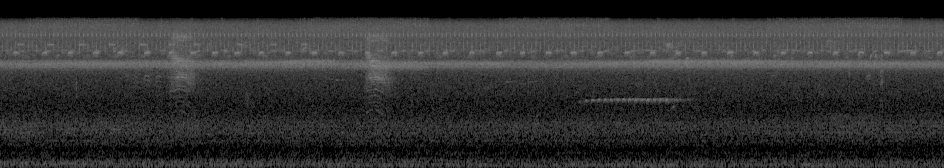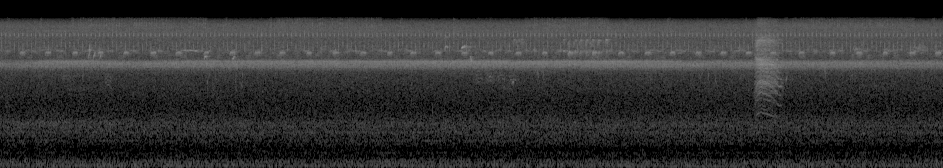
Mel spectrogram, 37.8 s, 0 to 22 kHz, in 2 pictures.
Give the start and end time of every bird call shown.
0.0s-8.0s: Gray Catbird (Dumetella carolinensis)
11.6s-13.9s: Pileated Woodpecker (Dryocopus pileatus)
33.9s-34.8s: Gray Catbird (Dumetella carolinensis)

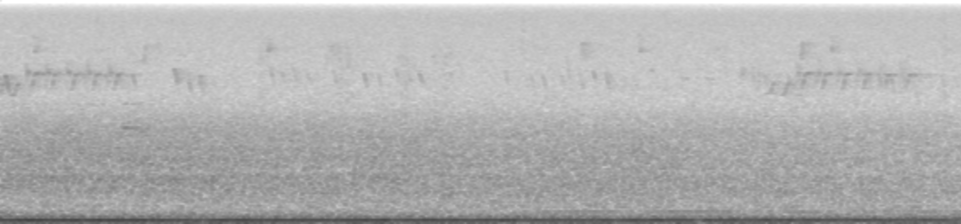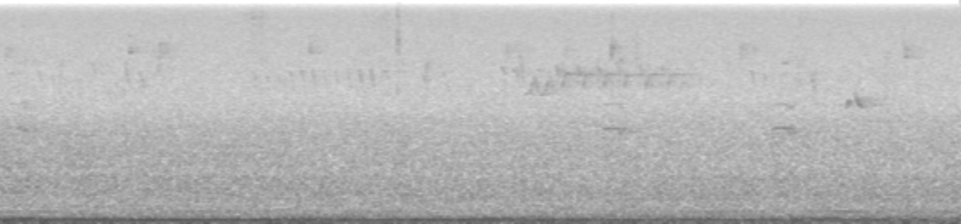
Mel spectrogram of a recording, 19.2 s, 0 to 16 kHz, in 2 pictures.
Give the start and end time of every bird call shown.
0.0s-9.7s: American Goldfinch (Spinus tristis)
0.9s-11.3s: Northern Cardinal (Cardinalis cardinalis)
14.4s-16.9s: American Goldfinch (Spinus tristis)
15.5s-17.9s: Blue Jay (Cyanocitta cristata)
18.0s-18.4s: Baltimore Oriole (Icterus galbula)

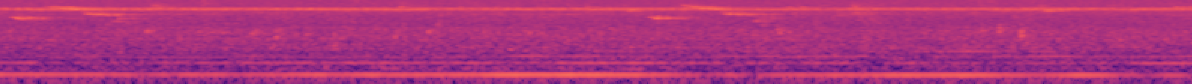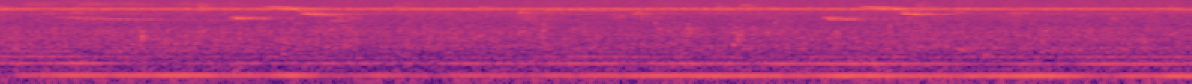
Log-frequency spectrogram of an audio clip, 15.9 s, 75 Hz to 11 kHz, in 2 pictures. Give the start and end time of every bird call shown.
0.0s-1.0s: Orange-billed Nightingale-Thrush (Catharus aurantiirostris)
4.2s-5.2s: Orange-billed Nightingale-Thrush (Catharus aurantiirostris)
9.3s-10.3s: Orange-billed Nightingale-Thrush (Catharus aurantiirostris)
13.4s-14.4s: Orange-billed Nightingale-Thrush (Catharus aurantiirostris)

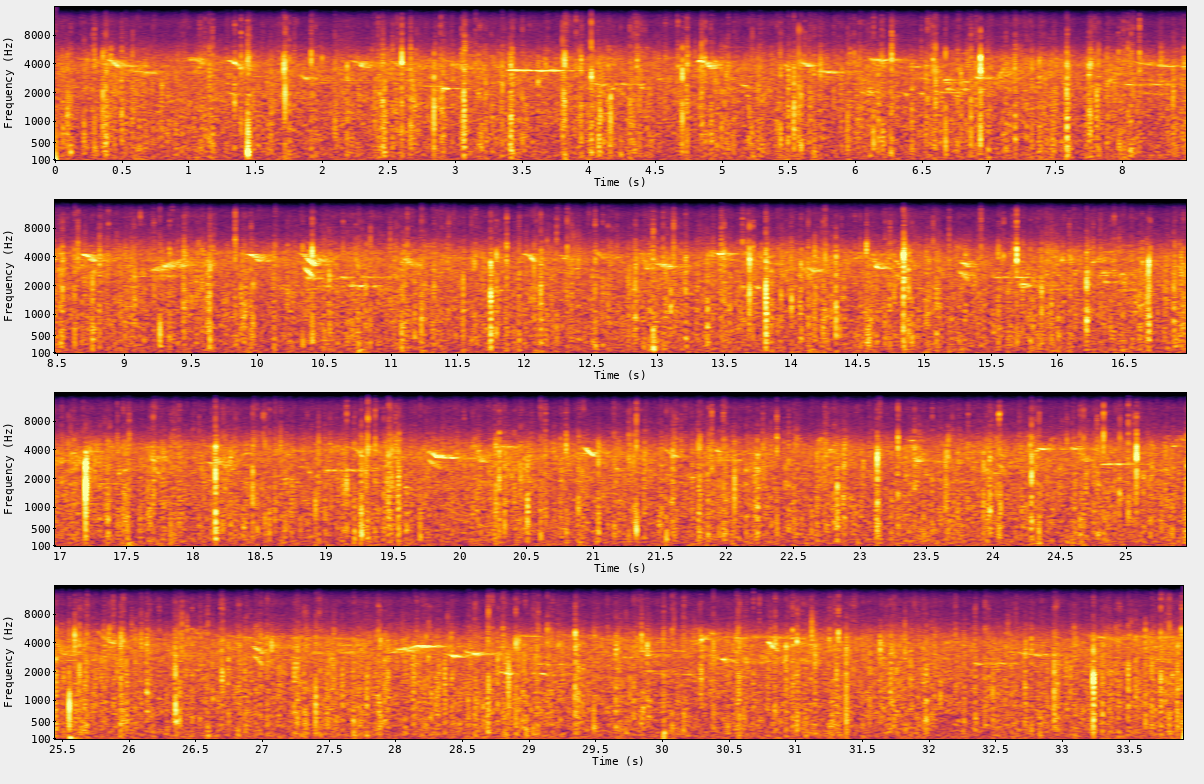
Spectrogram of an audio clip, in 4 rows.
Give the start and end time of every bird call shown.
2.8s-3.9s: Iiwi (Drepanis coccinea)
5.6s-7.2s: Apapane (Himatione sanguinea)
10.3s-10.5s: Hawaii Amakihi (Chlorodrepanis virens)
15.3s-15.4s: Hawaii Amakihi (Chlorodrepanis virens)
26.9s-27.1s: Hawaii Amakihi (Chlorodrepanis virens)
28.0s-29.2s: Apapane (Himatione sanguinea)
30.3s-31.1s: Apapane (Himatione sanguinea)

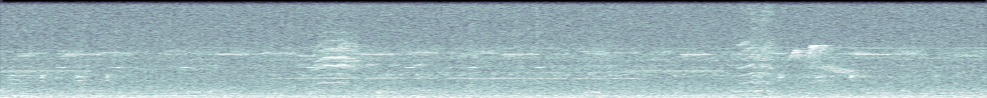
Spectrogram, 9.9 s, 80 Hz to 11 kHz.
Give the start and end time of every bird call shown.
3.0s-3.7s: unidentified bird
7.2s-8.0s: unidentified bird
7.8s-8.6s: Tropical Kingbird (Tyrannus melancholicus)

